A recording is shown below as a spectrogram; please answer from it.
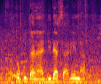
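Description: A man's low voice close by, speaking with words that cannot be made out.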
